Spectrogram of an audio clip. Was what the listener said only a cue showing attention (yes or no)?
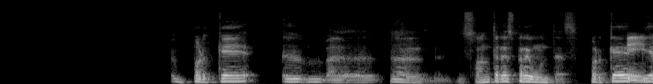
yes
